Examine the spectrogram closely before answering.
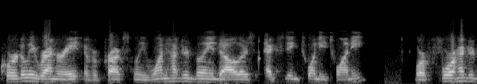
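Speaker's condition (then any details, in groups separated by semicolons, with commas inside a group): No condition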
